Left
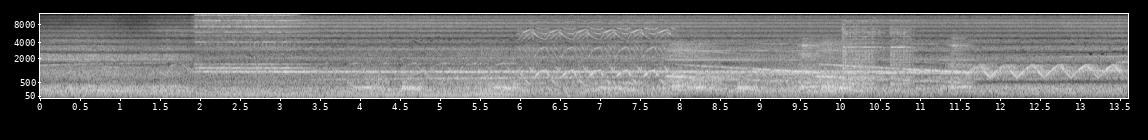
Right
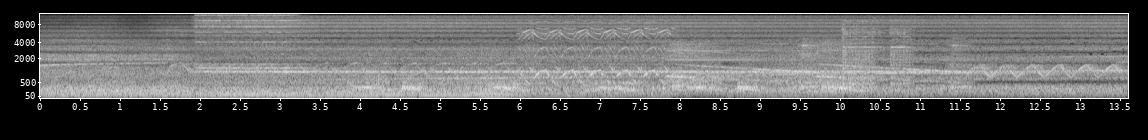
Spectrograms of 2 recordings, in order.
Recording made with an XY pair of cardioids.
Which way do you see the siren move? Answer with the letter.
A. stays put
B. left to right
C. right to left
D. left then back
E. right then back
C.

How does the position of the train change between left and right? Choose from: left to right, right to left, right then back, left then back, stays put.
stays put.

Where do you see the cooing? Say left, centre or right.
centre.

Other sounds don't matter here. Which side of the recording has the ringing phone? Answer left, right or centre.
left.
